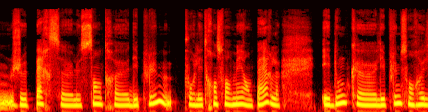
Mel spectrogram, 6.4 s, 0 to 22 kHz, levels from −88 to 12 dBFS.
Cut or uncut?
uncut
